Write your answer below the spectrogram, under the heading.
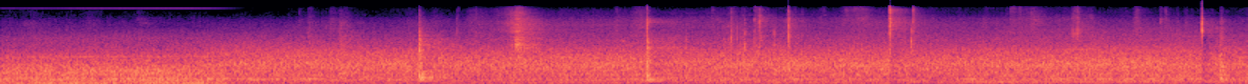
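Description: Steady traffic rumble echoing in an underpass, with a handful of short sharp knocks and clicks as an electric unicycle is handled against a metal stair edge.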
